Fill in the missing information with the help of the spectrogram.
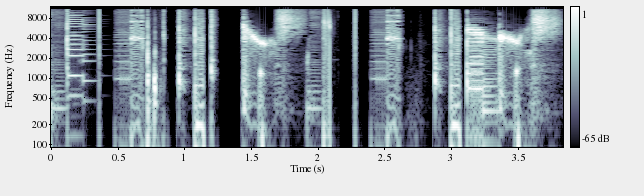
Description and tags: Elctroid 125bpm02 LoopCache AbstractPercussion
Abstract Percussion Loops made from field recorded found sounds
